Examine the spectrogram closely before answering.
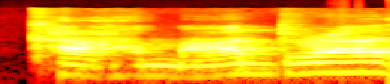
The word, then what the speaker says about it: Kahamadra: Kahamadra is how it's pronounced, was foul with arid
